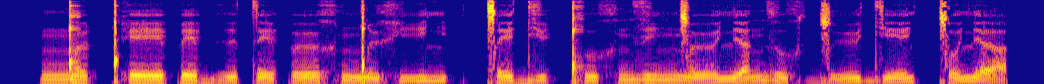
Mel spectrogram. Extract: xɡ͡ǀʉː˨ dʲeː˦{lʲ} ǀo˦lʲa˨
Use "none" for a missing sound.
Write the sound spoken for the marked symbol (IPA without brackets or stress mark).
lʲ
